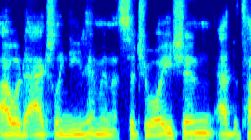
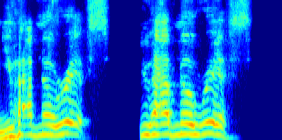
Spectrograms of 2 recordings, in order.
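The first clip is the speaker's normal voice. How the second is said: mock very high screaming, repeated over and over; 11 semitones higher than usual. Retelling a band practice where the drummer screamed at the guitarist: imitating Jamie screaming. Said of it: "just screaming".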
